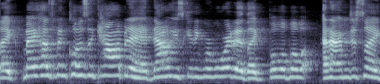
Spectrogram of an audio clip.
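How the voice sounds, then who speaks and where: A woman's raised, projected voice carries an animated tone. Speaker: pop culture podcast co-host. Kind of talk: casual chat. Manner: loud.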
